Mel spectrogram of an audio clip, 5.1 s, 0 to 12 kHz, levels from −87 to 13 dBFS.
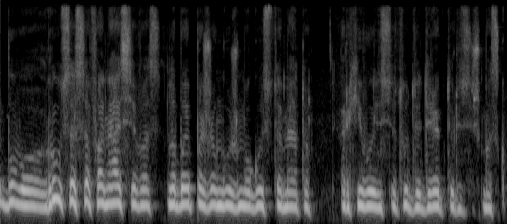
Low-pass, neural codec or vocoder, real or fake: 10.8 kHz; none; real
